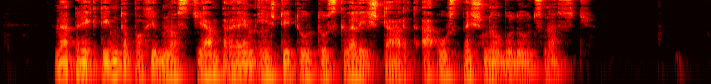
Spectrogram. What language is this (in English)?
Slovak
